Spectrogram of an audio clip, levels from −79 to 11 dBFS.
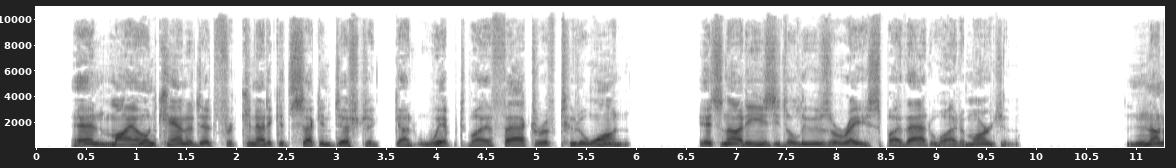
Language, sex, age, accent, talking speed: English, male, 60-79, American, 160 wpm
